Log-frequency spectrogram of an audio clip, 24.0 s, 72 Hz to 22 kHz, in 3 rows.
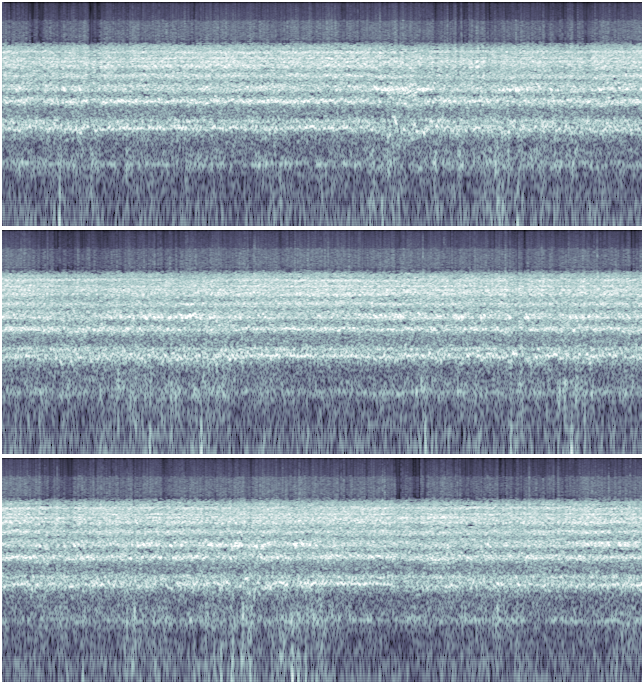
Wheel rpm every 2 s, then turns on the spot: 230, 230, 220, 220, 220, 230, 230, 230, 230, 220, 230, 230.
none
